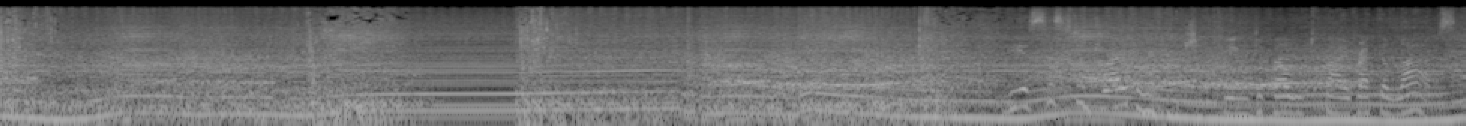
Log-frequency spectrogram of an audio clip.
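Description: A sports car engine roars loudly, its pitch rising and falling.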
